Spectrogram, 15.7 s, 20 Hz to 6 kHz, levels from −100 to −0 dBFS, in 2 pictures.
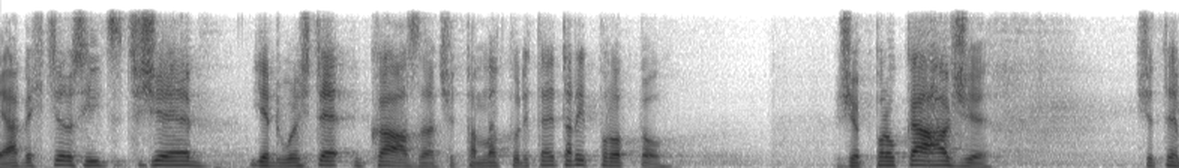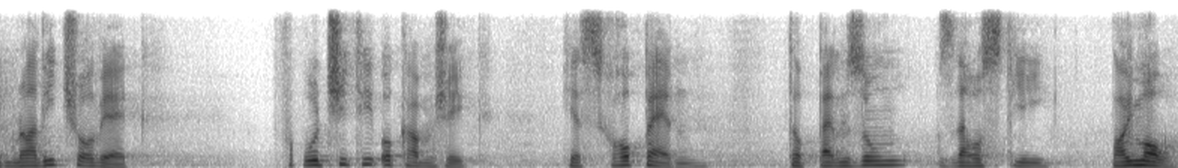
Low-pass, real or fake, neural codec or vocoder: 5.4 kHz; fake; codec, 16 kHz in and 24 kHz out, 0.6 kbps, FocalCodec, streaming, 4096 codes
